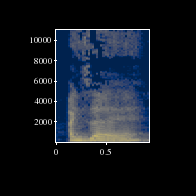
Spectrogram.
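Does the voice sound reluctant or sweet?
sweet. It is said softly, in a sweet tone. The speaker is eager to please. "Một tiếng anh rể mềm mại"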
